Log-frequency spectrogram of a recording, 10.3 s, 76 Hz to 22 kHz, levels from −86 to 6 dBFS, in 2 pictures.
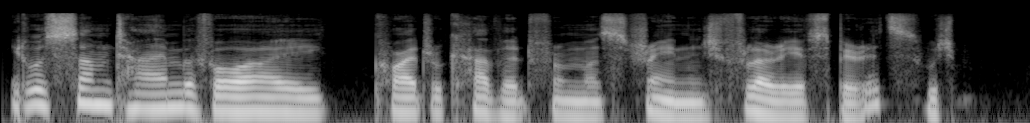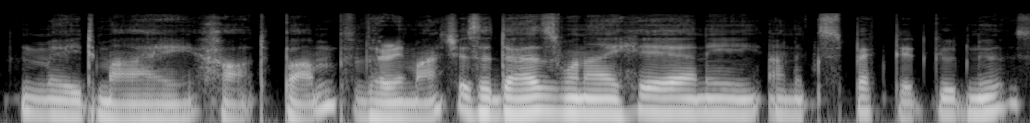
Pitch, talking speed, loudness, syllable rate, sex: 120 Hz, 180 wpm, -18 LUFS, 4.7 syllables/s, male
